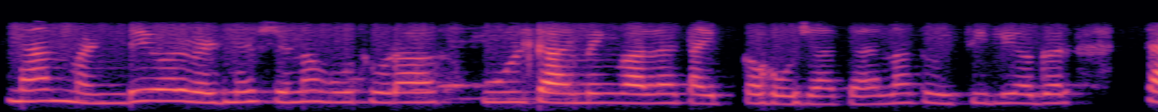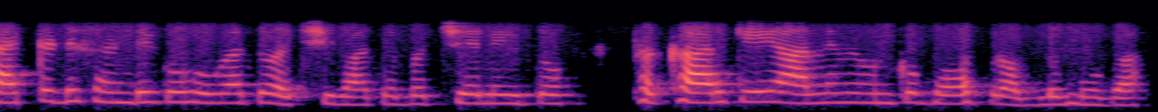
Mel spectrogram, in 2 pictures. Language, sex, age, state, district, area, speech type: Hindi, female, 18-30, Madhya Pradesh, Seoni, urban, conversation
